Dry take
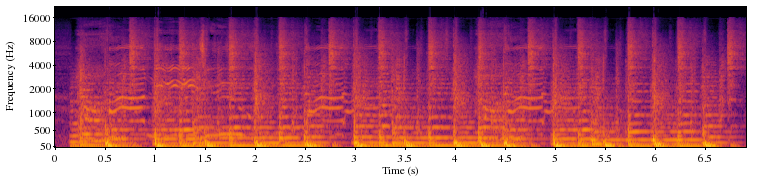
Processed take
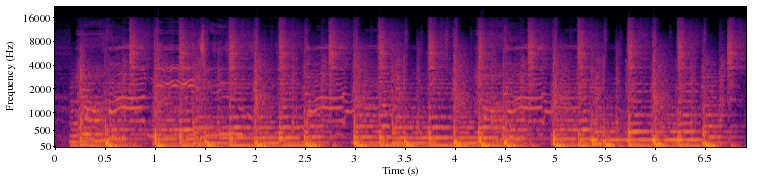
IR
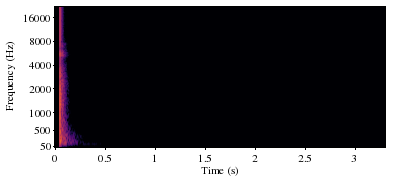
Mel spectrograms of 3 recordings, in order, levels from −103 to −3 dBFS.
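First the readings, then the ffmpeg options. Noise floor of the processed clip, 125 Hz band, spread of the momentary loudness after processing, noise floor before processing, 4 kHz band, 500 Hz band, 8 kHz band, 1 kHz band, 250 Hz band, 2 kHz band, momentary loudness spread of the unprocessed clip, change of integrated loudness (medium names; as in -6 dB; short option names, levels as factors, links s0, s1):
-45 dBFS, -8.0 dB, 3 LU, -38 dBFS, -7.5 dB, -6.0 dB, -7.5 dB, -7.0 dB, -6.0 dB, -8.0 dB, 3 LU, -7.5 dB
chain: -filter_complex "[0:a]asplit=2[s0][s1];[1:a]atrim=start_sample=2205,lowpass=1200[s2];[s1][s2]afir=irnorm=-1:irlink=0,volume=0.106[s3];[s0][s3]amix=inputs=2:normalize=0,volume=0.422"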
